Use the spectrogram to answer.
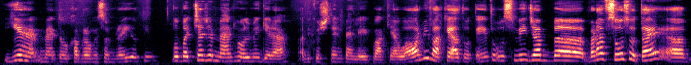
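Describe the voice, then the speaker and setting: A woman hosting an interview who speaks in a measured, reflective way and backs the guest with short agreements. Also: mid-range voice, mellow. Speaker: host. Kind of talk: conversational interview.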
